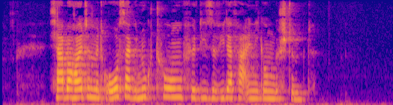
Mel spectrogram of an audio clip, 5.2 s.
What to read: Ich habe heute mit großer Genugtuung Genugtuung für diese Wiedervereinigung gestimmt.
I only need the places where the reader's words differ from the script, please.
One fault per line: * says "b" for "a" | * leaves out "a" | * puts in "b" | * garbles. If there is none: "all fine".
* leaves out "Genugtuung"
